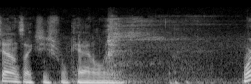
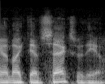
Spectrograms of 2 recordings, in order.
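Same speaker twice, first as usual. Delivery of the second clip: plain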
